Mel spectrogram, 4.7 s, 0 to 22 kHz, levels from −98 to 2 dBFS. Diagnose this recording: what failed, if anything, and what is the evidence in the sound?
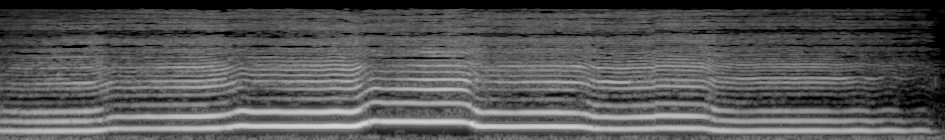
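Codec stage: generation loss, likely from around seven low-bitrate AAC passes, leaves the music swirly and hollow, with smeared attacks and nothing above 16.6 kHz.

Buffer stage: a drift correction step likely raised the playback rate by 5.34% at 3.28 s, lifting pitch 90 cents, nearly a semitone, until the end.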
